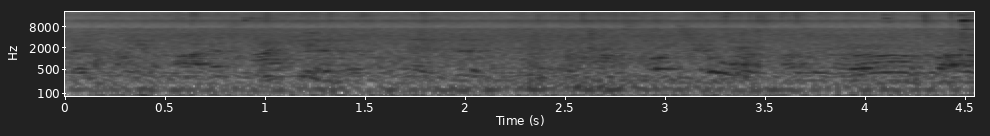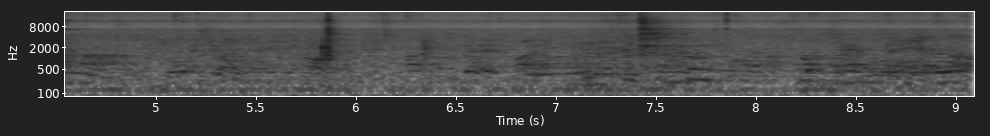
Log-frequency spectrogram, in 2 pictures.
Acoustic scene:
restaurant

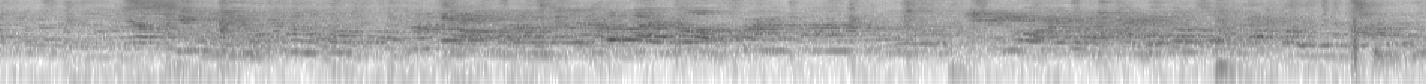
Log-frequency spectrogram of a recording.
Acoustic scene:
crowded indoor space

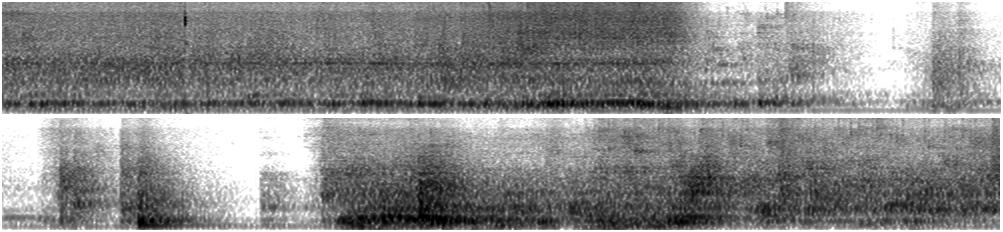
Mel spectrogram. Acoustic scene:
restroom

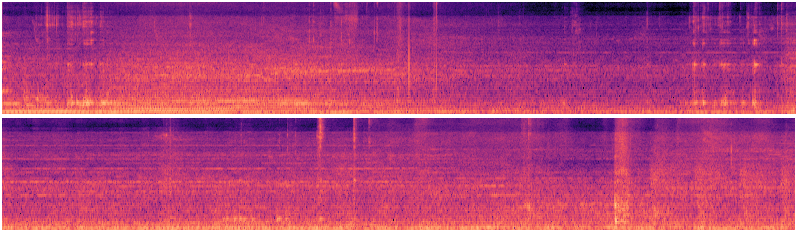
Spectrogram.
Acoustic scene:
residential area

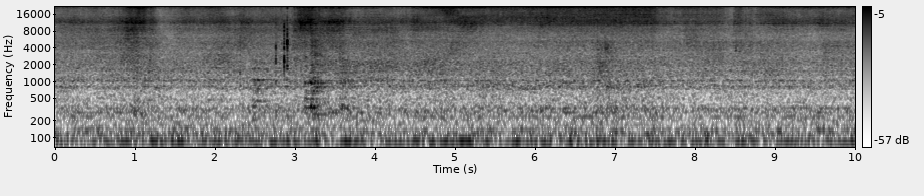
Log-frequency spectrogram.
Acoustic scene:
restaurant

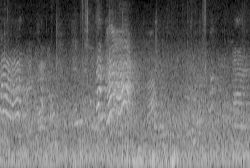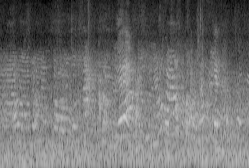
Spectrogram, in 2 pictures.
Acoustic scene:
park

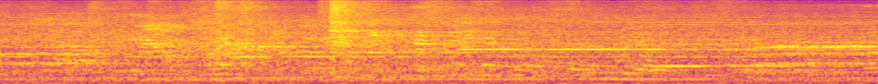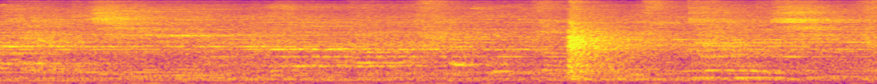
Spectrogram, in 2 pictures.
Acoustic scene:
crowded indoor space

